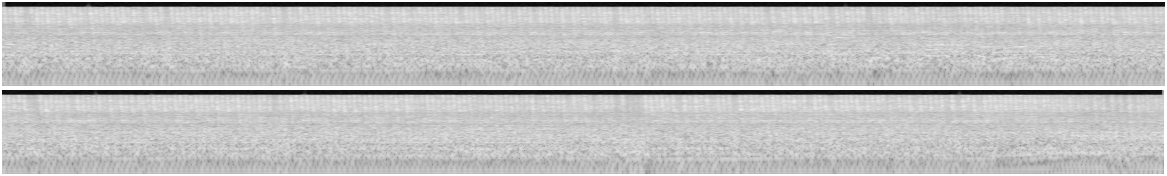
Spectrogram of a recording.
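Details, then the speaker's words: Riding mower, single-cylinder, just started after starting fluid was sprayed into the intake and the air filter refitted: steady, even chugging idle with no misses, knocks or stumbles. It runs normally. "Oh, you mean termites? Hey, it runs!"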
